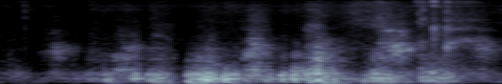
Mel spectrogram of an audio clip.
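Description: A dog whimpers and whines close by in a Bed-Stuy brownstone, a continuous run of soft, wavering cries and breathy pants, fairly faint with no speech.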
